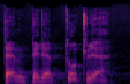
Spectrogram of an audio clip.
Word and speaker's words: Темпеля-Туттля: Как я почитал про комету Темпеля-Туттля, правильно произношу? – Да.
